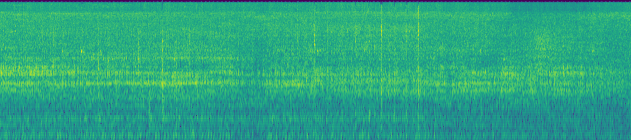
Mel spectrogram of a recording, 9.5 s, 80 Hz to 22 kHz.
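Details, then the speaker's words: 2006 Ford Taurus after salvage-yard engine swap, injectors freed by tapping: uneven, lumpy misfiring idle with sharp taps. Rear injectors on cylinders one and two still bad; run cleaner, may need replacing. "you definitely want to run some cleaner in this beat and it's the back to one and two you may end up having to change them"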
